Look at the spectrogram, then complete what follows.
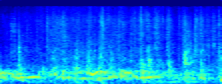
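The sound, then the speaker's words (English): A flock of pigeons swoops down to scattered grain, with continuous low cooing over a busy rustling texture. “a few pigeons begin swooping down from trees towards us.”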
